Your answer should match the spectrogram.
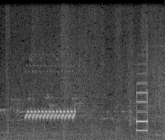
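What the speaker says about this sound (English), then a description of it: "Phone ringing." Electronic telephone tones in Everybody's Gone To The Rapture: a steady warbling ring lasting about a second, a pause, then a brief higher beep, clear over faint ambient hiss.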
